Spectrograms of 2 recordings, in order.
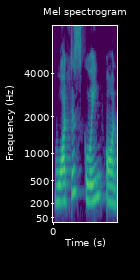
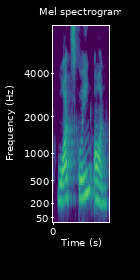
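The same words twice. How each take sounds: First: Said in the usual way. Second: "What's" run together as one syllable; contracted What's. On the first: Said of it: "हम इसे short में बोल सकते हैं". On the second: Shown as a demonstration. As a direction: say "What's" short, merging What and is. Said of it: "contraction में हम इसे बोल सकते हैं". ("What's" को छोटा करके एक साथ बोलें)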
